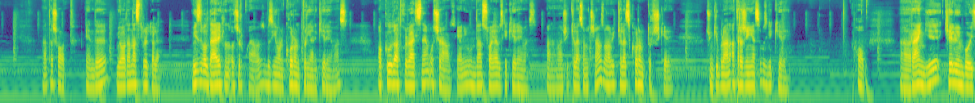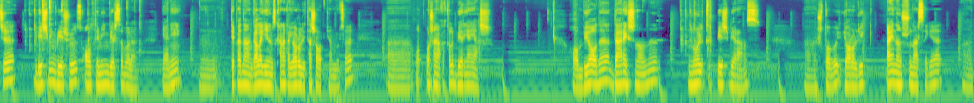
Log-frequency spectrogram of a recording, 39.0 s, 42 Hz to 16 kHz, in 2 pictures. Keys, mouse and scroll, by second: 4.9-6.1 drag, 8.7 click, 11.5-13.7 drag, 17.3 click, 18.9 click, 19.1 click, 19.7-20.8 typing, 22.1 Return, 23.8-26.2 typing, 28.1 click, 28.3 click, 32.3 click, 32.8-34.3 typing, 33.7 click, 34.7-37.3 drag, 37.3 typing.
